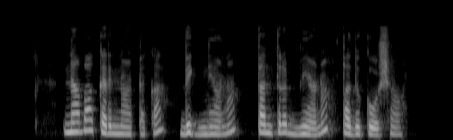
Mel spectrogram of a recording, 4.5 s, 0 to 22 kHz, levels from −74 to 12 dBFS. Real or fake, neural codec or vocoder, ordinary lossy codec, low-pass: fake; autoencoder, 22.05 kHz, a latent of 192 numbers a frame, VITS, trained on one speaker; none; 9.9 kHz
